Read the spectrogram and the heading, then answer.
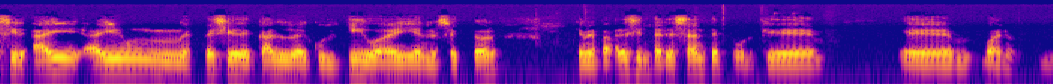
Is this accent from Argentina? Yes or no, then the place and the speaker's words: yes; Mendoza, Argentina; como mendocinos y como habitantes de este suelo nos interesan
